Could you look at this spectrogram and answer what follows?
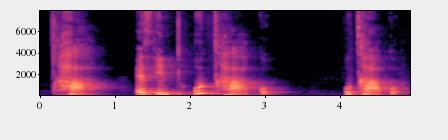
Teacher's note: We also have a voiceless click, dental click, which is aspirated.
